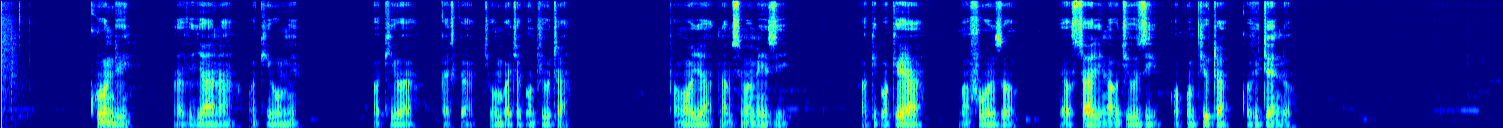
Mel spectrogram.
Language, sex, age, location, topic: Swahili, male, 18-24, Dar es Salaam, education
